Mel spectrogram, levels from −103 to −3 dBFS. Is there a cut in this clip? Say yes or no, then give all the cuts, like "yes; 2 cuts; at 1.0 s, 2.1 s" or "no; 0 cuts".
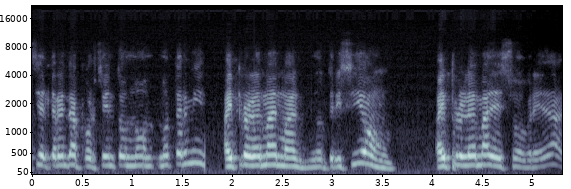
yes; 1 cut; at 1.3 s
